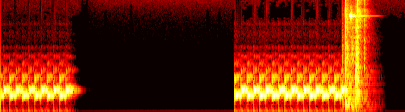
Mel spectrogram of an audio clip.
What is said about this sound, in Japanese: リビングの大きなテレビで二人でゲームを楽しんでいたとき、家の電話が鳴りました。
